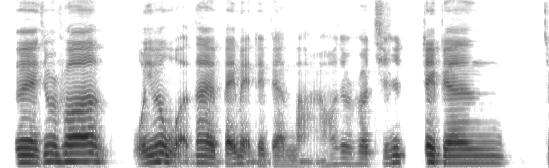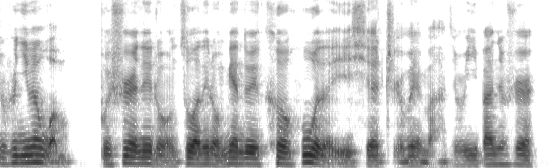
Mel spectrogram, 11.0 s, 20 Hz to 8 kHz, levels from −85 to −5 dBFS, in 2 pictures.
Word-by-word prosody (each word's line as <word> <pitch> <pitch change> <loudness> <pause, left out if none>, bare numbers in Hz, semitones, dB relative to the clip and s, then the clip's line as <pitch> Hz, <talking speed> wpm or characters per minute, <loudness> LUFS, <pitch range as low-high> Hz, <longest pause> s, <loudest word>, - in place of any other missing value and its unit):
对， 125 -1 +5
就 145 +4 0
是 145 - +3
说， 145 0 +5 0.2
我 - - -4
因 125 - +2
为 145 - +4
我 140 - 0
在 120 -2 +1
北 - - 0
美 - - -3
这 - - -8
边 80 - -7
嘛。 85 - -14
然 75 - -18
后 95 +2 -16
就 105 - -8
是 100 - -11
说 105 +1 -5
其 105 +1 -12
实 130 +2 -3 0.2
这 140 -2 +5
边， 120 -1 0 0.4
就 105 - -9
是 - - -13
说 125 - 0
因 130 - +3
为 135 - +4
我 130 +1 -1 0.3
不 95 - -4
是 115 +4 +1
那 110 0 +2
种 95 - -5
做 110 -8 +4
那 100 - +1
种 - - 0
面 105 -1 +1
对 100 -1 +4
客 100 +1 0
户 125 +5 +3
的 - - 0
一 - - -4
些 85 -1 -3
职 - - -12
位 80 -1 -3
嘛。 140 - -10
就 80 - -16
是 85 - -6
一 90 - -5
般 90 +1 -1
就 95 0 -7
是， 90 -2 -3
110 Hz, 285 characters per minute, -26 LUFS, 95-130 Hz, 0.4 s, 对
